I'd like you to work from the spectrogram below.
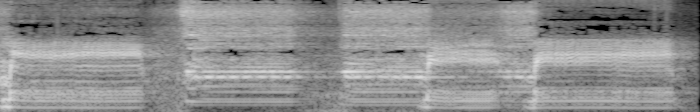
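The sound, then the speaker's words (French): A van horn honks in a rapid run of four or five loud, sustained blasts of shifting pitch, each cut off by brief gaps, with no talking, as Raw women's champion Becky Lynch arrives at the Performance Center. “eh oui, vous avez bien entendu ce bruit est celui d'un klaxon et pas n'importe lequel, celui d'une camionnette.”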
